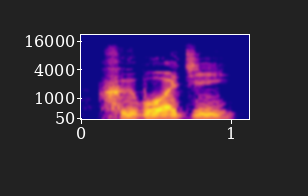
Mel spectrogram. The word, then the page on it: xwbo ajiñ: Apatani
